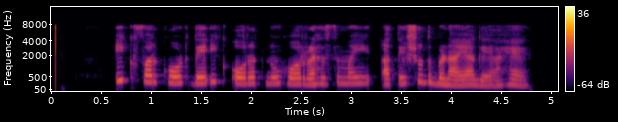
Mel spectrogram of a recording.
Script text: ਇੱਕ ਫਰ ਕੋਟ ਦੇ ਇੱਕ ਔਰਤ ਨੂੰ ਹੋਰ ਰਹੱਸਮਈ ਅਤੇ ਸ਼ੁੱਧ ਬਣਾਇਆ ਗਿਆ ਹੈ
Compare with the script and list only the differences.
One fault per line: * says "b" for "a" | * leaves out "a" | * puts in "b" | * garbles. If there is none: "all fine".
all fine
